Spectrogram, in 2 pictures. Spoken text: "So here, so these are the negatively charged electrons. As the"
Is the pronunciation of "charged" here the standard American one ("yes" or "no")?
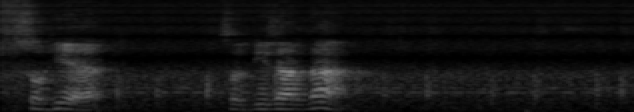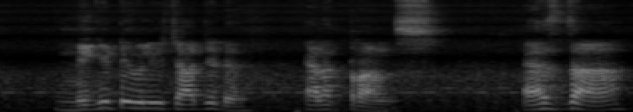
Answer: yes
